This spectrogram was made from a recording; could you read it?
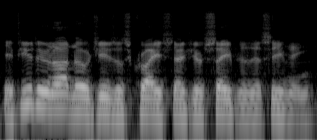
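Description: Halting man in his eighties giving testimony. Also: medium pitch, expressive, a little mellow. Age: 80s. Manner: halting, repeats words. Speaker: church member giving testimony. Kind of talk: church testimony, read partly from notes. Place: church sanctuary at a pulpit. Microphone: microphone on a stand at the pulpit.

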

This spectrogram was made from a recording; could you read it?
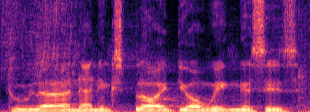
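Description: A man acting a stoic killer robot in a video game, speaking in flat, terse, mechanical lines. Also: on the low side, a little slow, natural voice. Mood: cold, flat. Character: stoic, menacing humanoid killer robot, adult male. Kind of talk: video game character dialogue. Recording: long reverb, loud effects noise, clicks.

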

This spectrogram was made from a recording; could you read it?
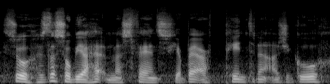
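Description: A man's voice: on the low side, steady tone, fast talker, slight background noise. A man, a fencing contractor, filming himself as he walks through a job and explains it in plain, practical terms with many ums, outdoors in a garden. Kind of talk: casual work vlog walkthrough.

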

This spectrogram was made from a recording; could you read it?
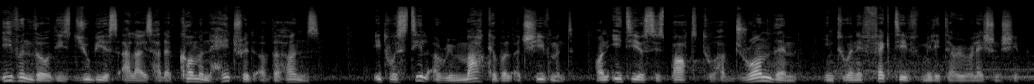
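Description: A low, solemn male storyteller over music. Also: expressive, fairly bright tone. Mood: measured. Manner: measured, dramatic, deliberate. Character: solemn male storyteller recounting grim war history. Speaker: narrator. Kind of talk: scripted storybook narration. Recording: narration over background music.

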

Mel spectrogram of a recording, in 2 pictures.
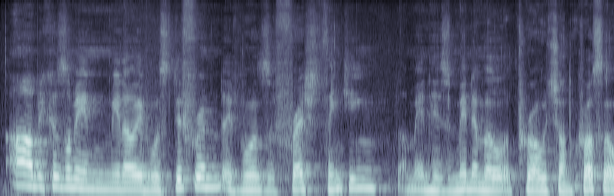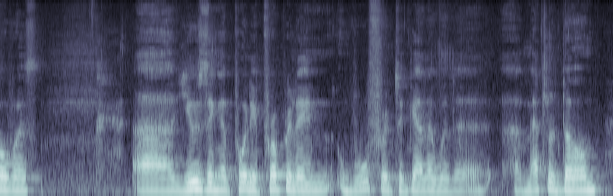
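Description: A man in his sixties explaining technical matters in an interview, speaking in a measured, deliberate way. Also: mid-range voice, fairly even intonation, dark tone. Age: 60s. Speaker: guest, loudspeaker designer. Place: studio set, seated indoors.

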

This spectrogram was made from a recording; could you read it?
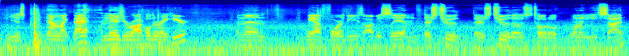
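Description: A young American man giving a casual vlog-style walkthrough, recorded outdoors on an open boat. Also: mid-range voice. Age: teens to early twenties. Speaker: boat tour presenter. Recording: loud outdoor ambient noise.

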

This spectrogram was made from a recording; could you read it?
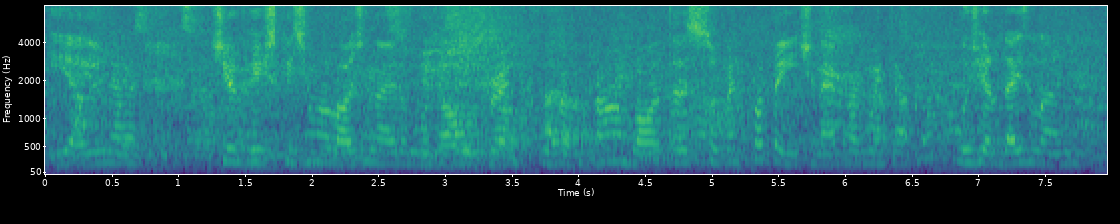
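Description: A woman's voice: medium pitch, steady tone, fairly quick, over a noisy crowd, poor audio. A young woman with a Brazilian Portuguese accent, chatting casually and cheerfully to a handheld camera while travelling. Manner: cheerful, chatty, laughs often. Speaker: travel vlogger. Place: airports and camper van. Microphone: handheld action camera. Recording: music mixed under voice.

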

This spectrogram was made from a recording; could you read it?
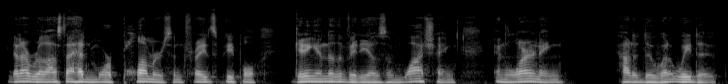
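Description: An older man hosting a casual livestream, folksy and friendly, on a close boom mic in a small studio. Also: darkish tone, dry recording. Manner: folksy, thanks viewers by name. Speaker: host. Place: studio with shelves.

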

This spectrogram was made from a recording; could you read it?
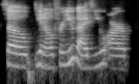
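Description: A woman's voice: medium pitch, fairly even intonation, moderate pace. A young woman hosting a casual video call interview, upbeat and chatty, often laughing between thoughts. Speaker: host, expo co-owner.

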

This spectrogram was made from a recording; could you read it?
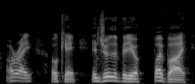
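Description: A man's voice: fairly high pitch, quick pace, fairly bright tone, no room sound, clean studio sound. A young man, the host of a channel, giving a casual announcement to followers. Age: young adult.

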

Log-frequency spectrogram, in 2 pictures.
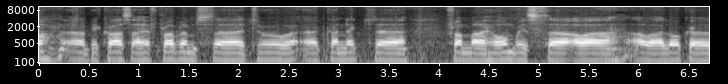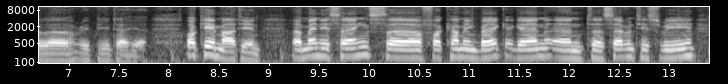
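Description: A man with a German accent making an amateur radio contact, speaking courteously and haltingly. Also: mid-range voice, warm tone. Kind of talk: amateur radio contact, spelling in phonetic alphabet. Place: inside a parked car.

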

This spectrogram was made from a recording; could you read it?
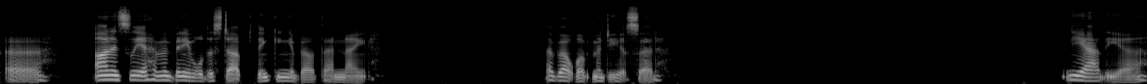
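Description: Woman acting a creaky-voiced, fond warrior girlfriend. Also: on the low side, no echo, studio quality, heavily acted. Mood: hesitant, pensive. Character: battle-seasoned woman, fond, teasing mate of a werewolf. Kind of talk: roleplay audio drama, casual intimate dialogue addressed to the listener.

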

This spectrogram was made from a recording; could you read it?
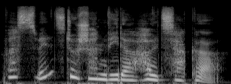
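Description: A woman's voice: a little high, very animated, unhurried, husky, no room sound, clean studio sound, exaggerated voice. A woman voicing a proud, stern female water nixie in a fairy tale, speaking formally. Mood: stern, questioning.

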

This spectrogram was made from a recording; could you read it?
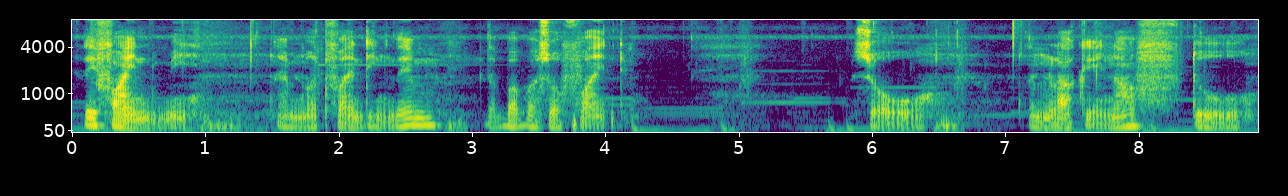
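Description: A young man with a breathy voice talking casually to vlog viewers, haltingly and searching for words. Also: lowish voice, a bit bright. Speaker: vlogger.

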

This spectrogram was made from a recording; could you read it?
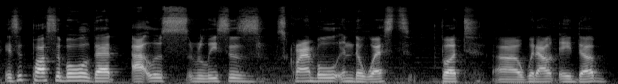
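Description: A man hosting a gaming podcast, soft-spoken and hesitant, with many fillers. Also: medium pitch, steady tone, a little slow, soft background music. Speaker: podcast host. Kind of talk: casual gaming chat.

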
